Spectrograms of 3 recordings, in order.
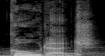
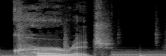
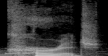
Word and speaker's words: courage: And the common mistake is saying goaj instead of courage. You have to fight the temptation to close your mouth and pronounce the o and the u separately. We don't say goaj, we say courage.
